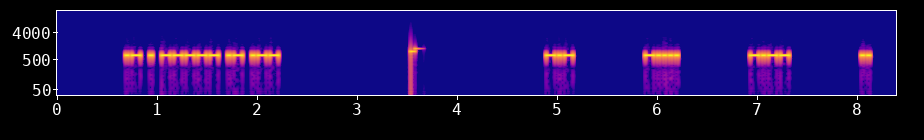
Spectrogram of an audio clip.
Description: Morse code, heard as a keyed tone, about 40 wpm, spaced as for 19 wpm, 700 Hz. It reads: AE0AW K6YI
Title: USA Call Signs - 8x Character Spacing - 40wpm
